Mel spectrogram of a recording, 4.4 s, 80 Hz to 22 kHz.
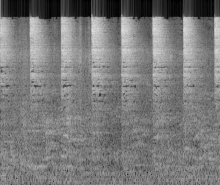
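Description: Drummer tapping a steady count-in on the hi-hat, one crisp stroke about every 0.6 seconds.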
